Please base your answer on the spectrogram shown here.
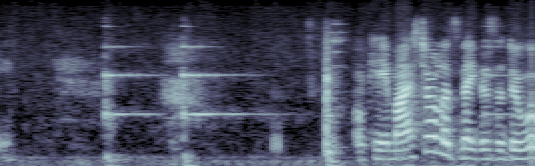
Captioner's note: knife clanging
